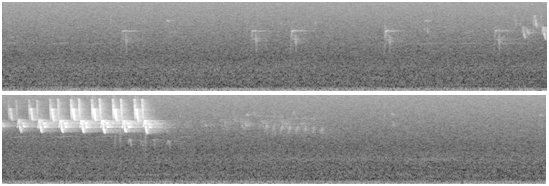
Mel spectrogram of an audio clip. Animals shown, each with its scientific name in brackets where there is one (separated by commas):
Ovenbird (Seiurus aurocapilla), American Robin (Turdus migratorius)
